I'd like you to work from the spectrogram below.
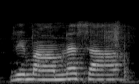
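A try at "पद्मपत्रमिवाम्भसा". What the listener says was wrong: నా కనిపిస్తుందా మీకు? నా లేదు కదా పదంలో. నా దేంట్లో కూడా ఆ పదంలోనే నా అనే అక్షరం లేదు. అంబస. అంబస అనండి ఒకసారి లాస్ట్కి. దీర్ఘం. అంబస.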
